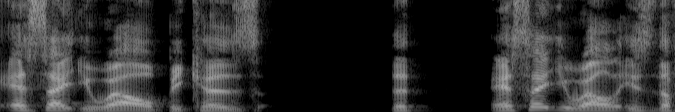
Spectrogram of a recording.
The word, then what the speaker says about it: S8UL: So they're like, "It's okay if they say S8 or Soul, but we want them to say SUL."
